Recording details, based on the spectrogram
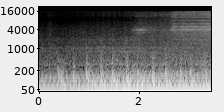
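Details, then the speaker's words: Nissan Versa with electric power steering, customer complaint of noise at steering wheel: dull low thumps a few times a second as wheel is worked; steering rack bolt tightened as suspected fix, exact part unconfirmed. "ó Nissan Versa ó problema desse Nissan aqui ele tá falando que tem um barulho"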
